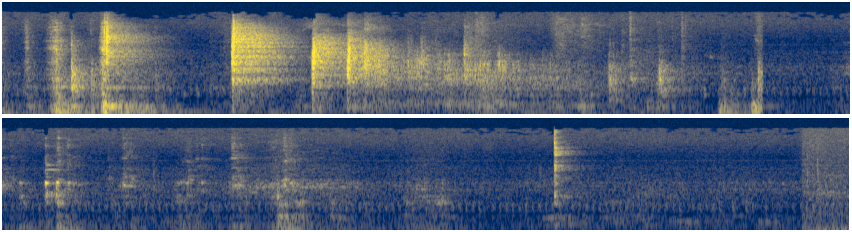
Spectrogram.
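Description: Faint handling noises of a wooden glass-paned bookcase door and its small metal dowel: a short scrape and rustle about a second in, then scattered light clicks and knocks, with a sharp click near seven seconds.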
